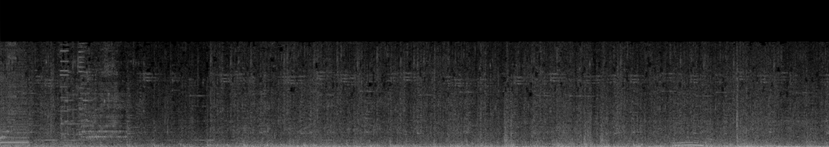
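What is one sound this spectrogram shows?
Quick footsteps run across a hard metal floor.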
